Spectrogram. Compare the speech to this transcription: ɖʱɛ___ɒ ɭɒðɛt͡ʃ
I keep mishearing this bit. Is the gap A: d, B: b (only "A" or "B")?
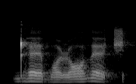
B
